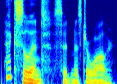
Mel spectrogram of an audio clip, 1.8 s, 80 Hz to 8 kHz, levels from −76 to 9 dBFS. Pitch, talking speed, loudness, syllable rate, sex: 95 Hz, 135 wpm, -19 LUFS, 4.4 syllables/s, male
